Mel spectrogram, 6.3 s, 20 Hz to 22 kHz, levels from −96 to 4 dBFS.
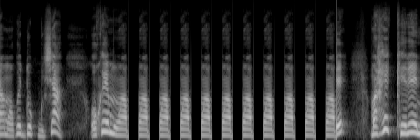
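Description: From 1.93 to 5.05 s the speech breaks into a stutter with silent gaps: the same 155 ms burst repeats ten times, each followed by about 157 ms of dead silence, a steady 312 ms cycle. The likely cause is a stalled stream replaying its last fragment, losing the audio in between.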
